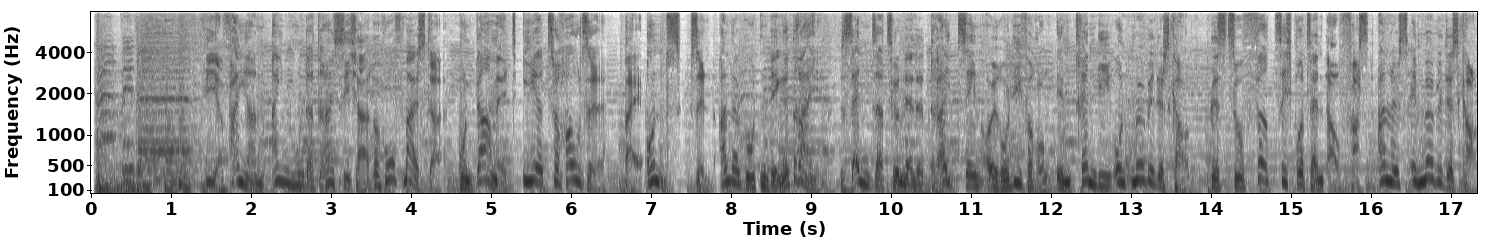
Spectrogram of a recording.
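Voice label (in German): Radiowerbung Jubiläum; Moebel Hofmeister 130 Jahre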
